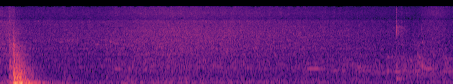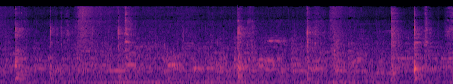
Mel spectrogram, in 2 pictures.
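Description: Chicken pieces sizzling as they fry in a stainless steel wok, with a steady hiss after a low thump at the start. From about six seconds in, a spatula clicks and scrapes against the wok as the chicken stew in tomato sauce is stirred.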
